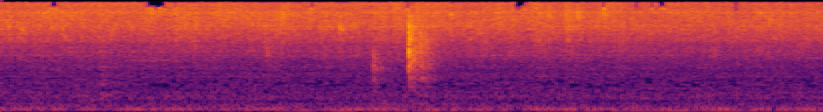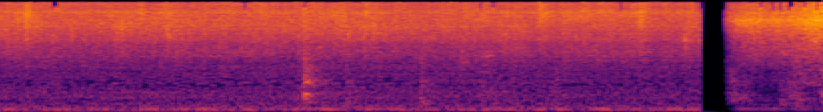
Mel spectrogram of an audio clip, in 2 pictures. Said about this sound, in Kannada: ಕೊತ್ತಂಬರಿ ಸೊಪ್ಪು ಹಾಗೆ ಕ್ಯಾರೆಟ್ನ ಹಾಕೊಂಡು ಚೆನ್ನಾಗಿ ಫ್ರೈ ಮಾಡ್ತೀನಿ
